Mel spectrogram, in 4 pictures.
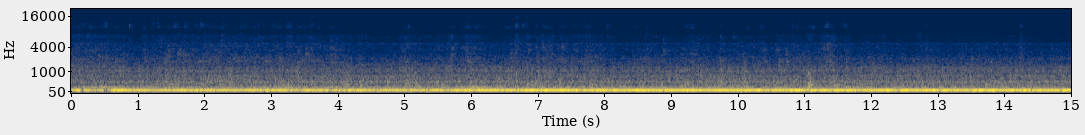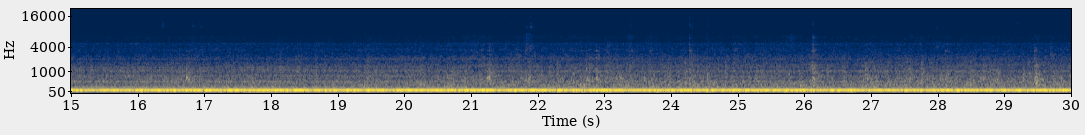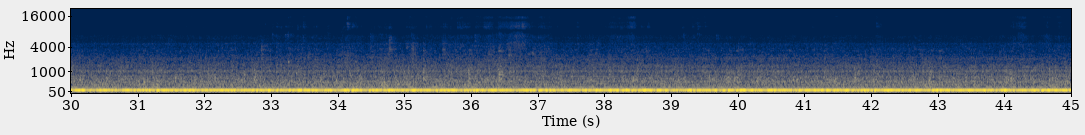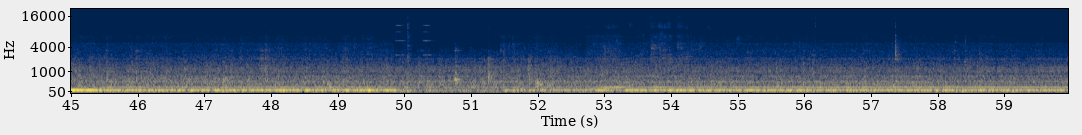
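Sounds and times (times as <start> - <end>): steady low hum: 0.0 - 59.9
washing machine drum tumbling: 0.0 - 59.9.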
